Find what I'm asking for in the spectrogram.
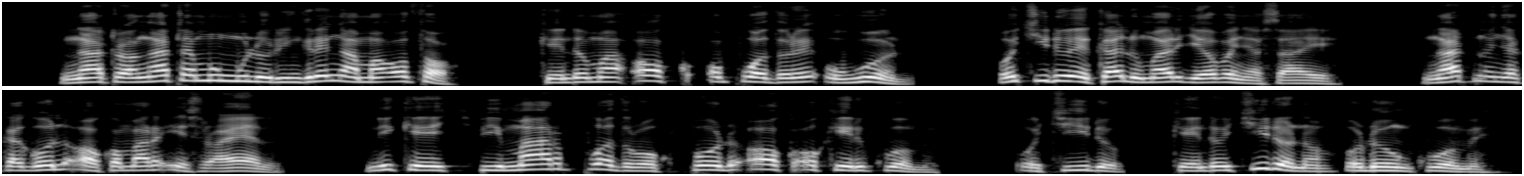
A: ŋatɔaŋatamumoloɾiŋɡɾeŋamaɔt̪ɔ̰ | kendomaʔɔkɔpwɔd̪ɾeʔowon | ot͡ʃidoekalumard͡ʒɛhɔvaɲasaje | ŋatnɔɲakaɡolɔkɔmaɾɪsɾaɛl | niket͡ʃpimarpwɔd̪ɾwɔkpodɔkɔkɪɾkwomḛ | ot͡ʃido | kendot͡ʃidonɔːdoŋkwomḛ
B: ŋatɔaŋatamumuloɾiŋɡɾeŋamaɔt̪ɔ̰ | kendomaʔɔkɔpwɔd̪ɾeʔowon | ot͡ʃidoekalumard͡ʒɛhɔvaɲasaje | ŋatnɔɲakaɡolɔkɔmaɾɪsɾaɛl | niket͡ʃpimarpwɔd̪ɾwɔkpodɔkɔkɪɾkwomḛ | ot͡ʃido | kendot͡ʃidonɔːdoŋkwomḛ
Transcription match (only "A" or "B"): B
